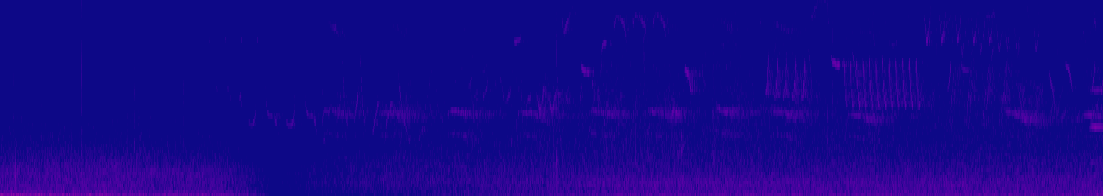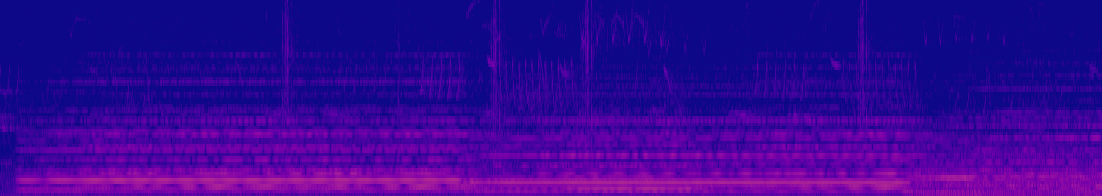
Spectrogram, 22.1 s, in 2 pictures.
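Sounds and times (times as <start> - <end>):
low rumble: 0.0 - 2.5
woodland birds chirping and singing: 2.2 - 22.0.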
